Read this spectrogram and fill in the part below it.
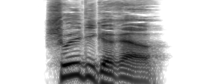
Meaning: inflection of schuldig: 1. strong/mixed nominative masculine singular comparative degree 2. strong genitive/dative feminine singular comparative degree 3. strong genitive plural comparative degree
- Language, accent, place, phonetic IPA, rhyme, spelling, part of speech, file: German, Germany, Berlin, [ˈʃʊldɪɡəʁɐ], -ʊldɪɡəʁɐ, schuldigerer, adjective, De-schuldigerer.ogg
